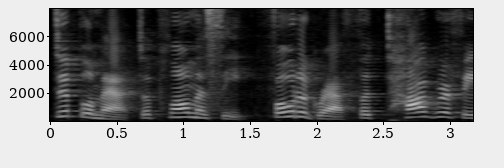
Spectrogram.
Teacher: the stress has shifted to which syllable? The second, diplomat, diplomacy, photograph, photography, and the vowels change as well. Photograph, photography.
